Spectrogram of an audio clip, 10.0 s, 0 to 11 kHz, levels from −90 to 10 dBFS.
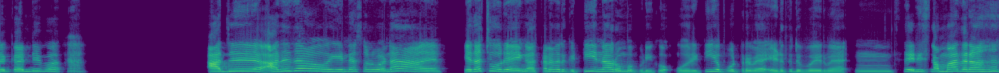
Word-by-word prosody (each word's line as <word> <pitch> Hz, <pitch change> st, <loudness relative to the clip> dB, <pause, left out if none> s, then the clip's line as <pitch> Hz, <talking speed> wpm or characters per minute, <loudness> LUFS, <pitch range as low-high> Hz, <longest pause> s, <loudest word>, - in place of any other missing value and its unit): கண்டிப்பா. 310 Hz, +5 st, -1 dB, 1.6 s
அது 260 Hz, +4 st, +4 dB, 0.4 s
அது 280 Hz, +5 st, +3 dB
தான். 370 Hz, -1 st, +3 dB, 0.3 s
என்ன 280 Hz, +1 st, -2 dB
சொல்லுவனா 275 Hz, +1 st, -1 dB, 0.7 s
எதாச்சும் 325 Hz, +5 st, +2 dB
ஒரு 280 Hz, -2 st, +1 dB
எங்க 235 Hz, -1 st, +1 dB
கணவருக்கு 260 Hz, 0 st, -2 dB
டீனா 305 Hz, -2 st, +1 dB
ரொம்ப 240 Hz, -1 st, -1 dB
பிடிக்கும். 215 Hz, 0 st, -7 dB
ஒரு 200 Hz, 0 st, -4 dB
டீய 280 Hz, 0 st, -1 dB
போட்டுருவேன், 225 Hz, -2 st, -2 dB
எடுத்துட்டு 230 Hz, +3 st, -3 dB
போயிருவேன். 210 Hz, -1 st, -3 dB, 0.2 s
ம், 230 Hz, 0 st, -6 dB, 0.2 s
சரி 265 Hz, -1 st, +3 dB
சமாதானம். 285 Hz, +1 st, +5 dB
260 Hz, 125 wpm, -22 LUFS, 230-290 Hz, 1.6 s, சமாதானம்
